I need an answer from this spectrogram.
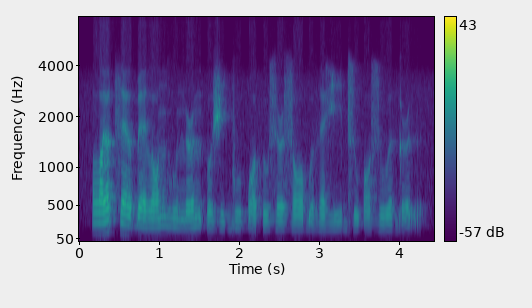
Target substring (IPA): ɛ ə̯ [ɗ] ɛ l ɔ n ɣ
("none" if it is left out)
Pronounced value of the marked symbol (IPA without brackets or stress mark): ɓ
